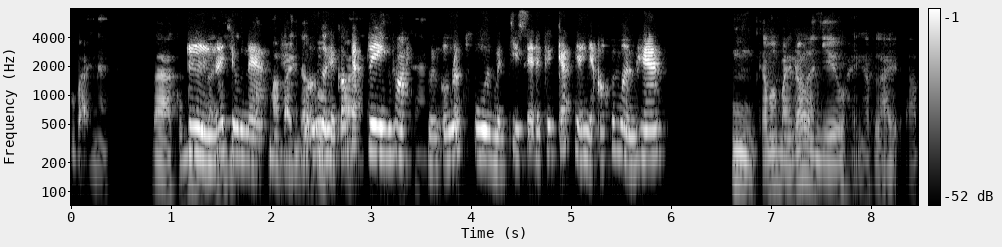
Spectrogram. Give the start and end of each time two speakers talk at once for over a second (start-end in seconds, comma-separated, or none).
1.1-4.0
